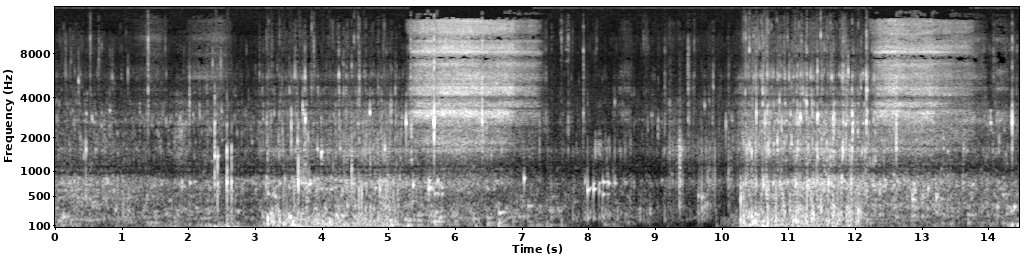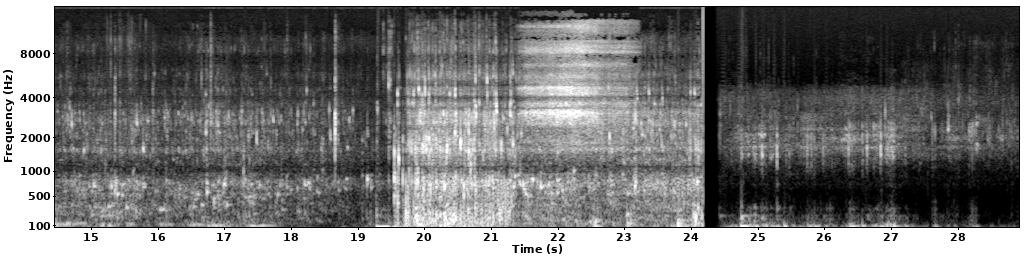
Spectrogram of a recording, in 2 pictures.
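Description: Scuba diver breathing through a regulator underwater, heard through the camera housing: three breaths about eight seconds apart, each a rumbling gush of exhaled bubbles with a hiss from the regulator. Near the end the sound cuts off suddenly and gives way to quieter water sounds at the surface.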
